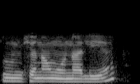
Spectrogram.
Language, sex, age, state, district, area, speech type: Marathi, male, 30-45, Maharashtra, Nagpur, urban, conversation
